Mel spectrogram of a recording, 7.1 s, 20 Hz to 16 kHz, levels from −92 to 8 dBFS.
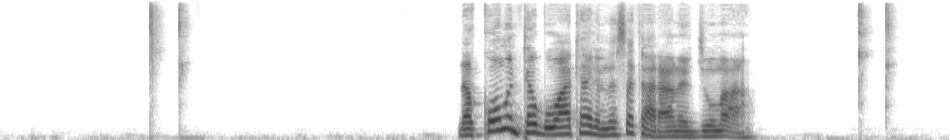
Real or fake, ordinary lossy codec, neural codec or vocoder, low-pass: fake; Opus, 64 kbps; codec, 44.1 kHz, 2.6 kbps, SNAC; 14.4 kHz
